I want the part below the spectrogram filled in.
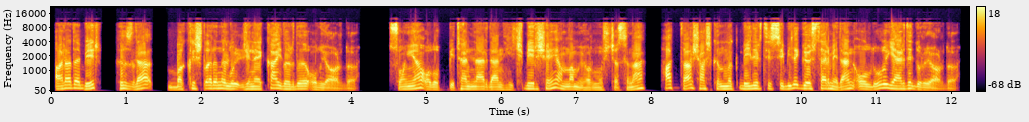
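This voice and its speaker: A man reading a classic novel aloud as an audiobook narrator, measured and expressive. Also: medium pitch, no room sound, clean studio sound. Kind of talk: scripted literary narration.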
